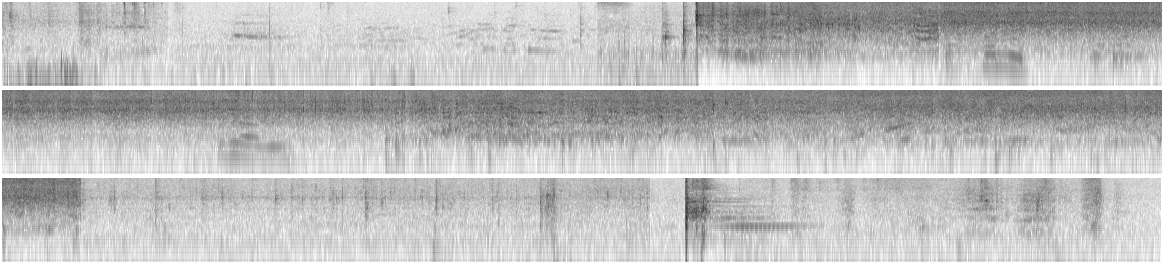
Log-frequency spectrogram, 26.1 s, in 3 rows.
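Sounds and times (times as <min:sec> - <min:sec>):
food sizzling in a wok: 0:05.2 - 0:22.3
metallic clang of cookware: 0:22.5 - 0:23.5.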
